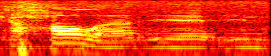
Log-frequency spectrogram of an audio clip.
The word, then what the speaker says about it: Kabbalah: yeah, but they pronounced it Kahala in Ford's time, Oh, and so I said they're really well organized.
